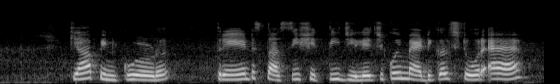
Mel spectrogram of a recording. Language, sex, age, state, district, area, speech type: Dogri, female, 30-45, Jammu and Kashmir, Samba, urban, read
